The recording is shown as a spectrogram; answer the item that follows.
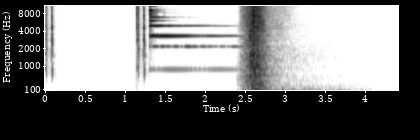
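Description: Subscribe-button animation sound effects: a quick double mouse click, then a couple of clicks and a bell-like ding that rings for about a second, then a loud whoosh that fades away.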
